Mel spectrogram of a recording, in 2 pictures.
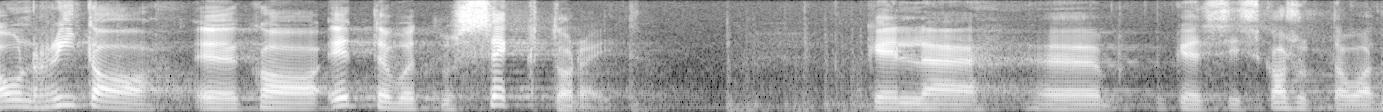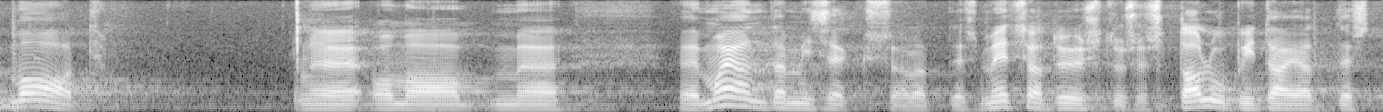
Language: Estonian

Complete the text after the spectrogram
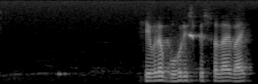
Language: Assamese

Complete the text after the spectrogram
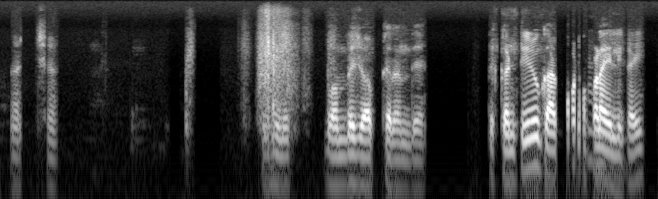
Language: Punjabi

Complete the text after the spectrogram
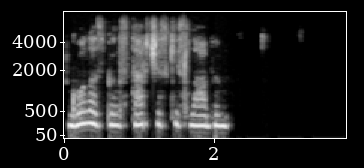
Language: Russian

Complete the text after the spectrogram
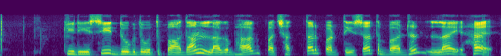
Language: Magahi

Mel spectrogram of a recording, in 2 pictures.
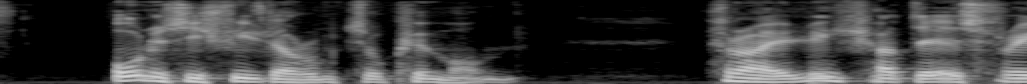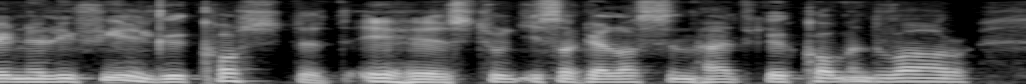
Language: German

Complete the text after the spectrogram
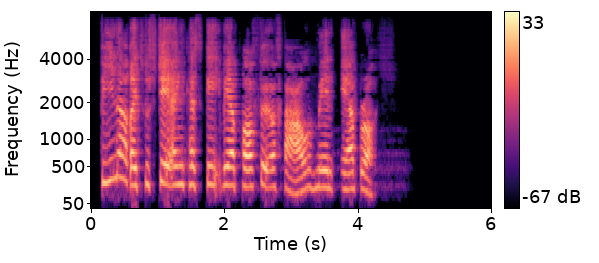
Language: Danish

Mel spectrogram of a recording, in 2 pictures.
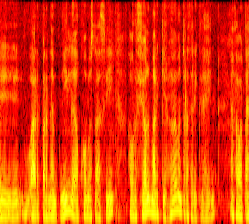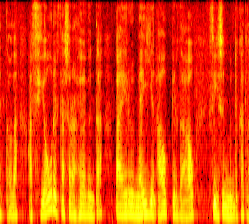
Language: Icelandic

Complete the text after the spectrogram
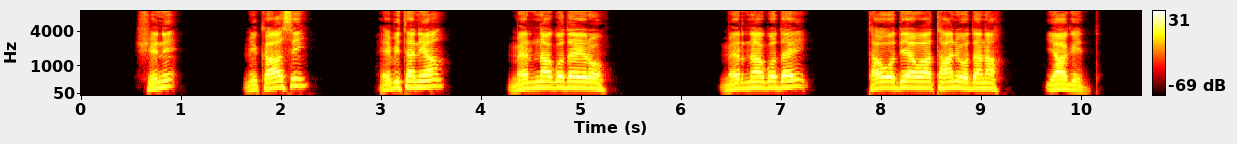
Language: Dawro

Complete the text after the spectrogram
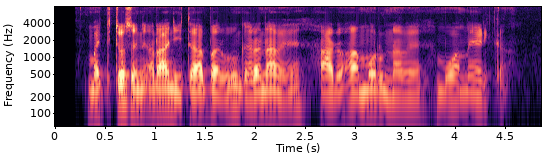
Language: Kikuyu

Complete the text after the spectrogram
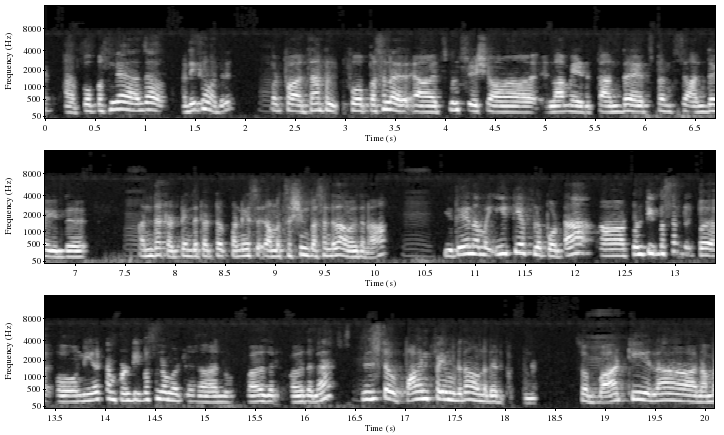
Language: Tamil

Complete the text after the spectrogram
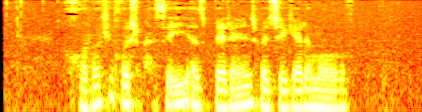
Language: Persian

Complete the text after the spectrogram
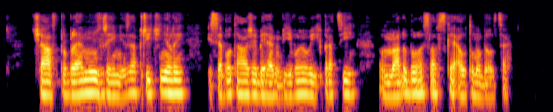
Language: Czech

